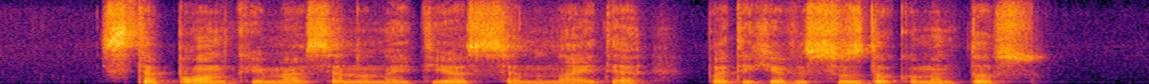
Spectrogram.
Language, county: Lithuanian, Kaunas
